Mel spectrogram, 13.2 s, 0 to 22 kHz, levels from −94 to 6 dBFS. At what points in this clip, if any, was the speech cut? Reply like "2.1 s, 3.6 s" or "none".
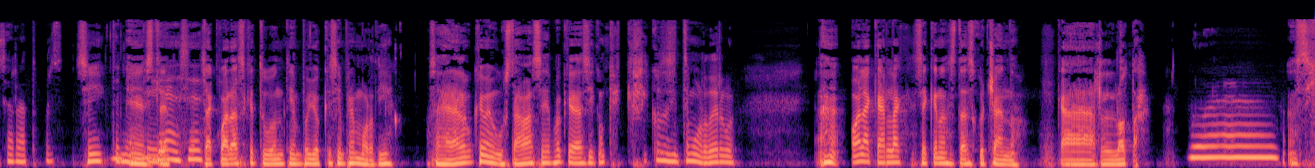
none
